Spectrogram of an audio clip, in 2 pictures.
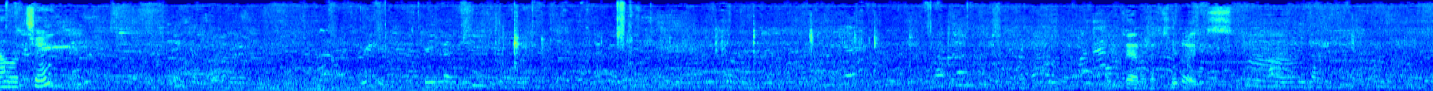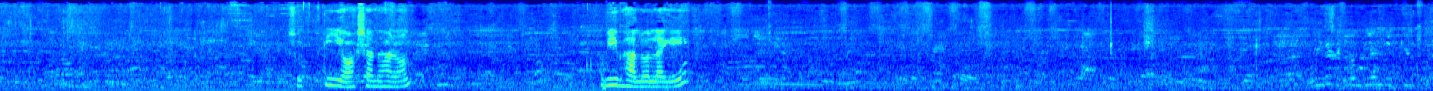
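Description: A crowd murmurs and chatters steadily outdoors.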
